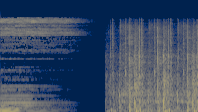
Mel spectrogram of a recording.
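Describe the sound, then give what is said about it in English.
After a sustained tone fades to a brief silence, Hope for the Heart's paper folding machine starts up. Its dense, rapid mechanical clatter ticks and rattles in an irregular rhythm as it folds hundreds of short biblical resources to send to prisoners around the country. No voices are present. “That's our folding machine preparing hundreds of our short biblical resources to send to prisoners around the country.”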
